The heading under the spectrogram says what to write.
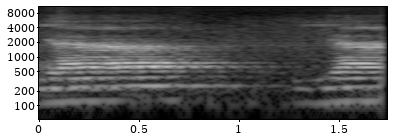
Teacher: Wasatul lisan tengah lidah naik ya menyentuh sini ya. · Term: Harful ya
